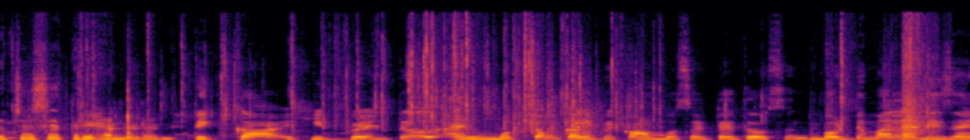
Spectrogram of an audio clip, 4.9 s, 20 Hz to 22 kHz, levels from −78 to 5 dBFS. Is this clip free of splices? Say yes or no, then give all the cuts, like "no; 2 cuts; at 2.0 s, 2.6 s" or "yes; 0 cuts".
no; 2 cuts; at 0.9 s, 4.1 s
